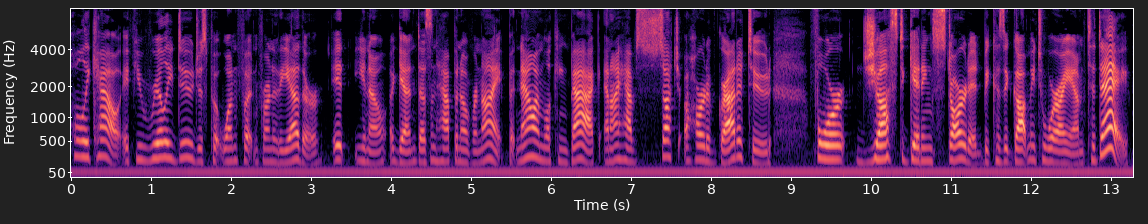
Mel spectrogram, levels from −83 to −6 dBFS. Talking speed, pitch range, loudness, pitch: 215 wpm, 185-230 Hz, -24 LUFS, 200 Hz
